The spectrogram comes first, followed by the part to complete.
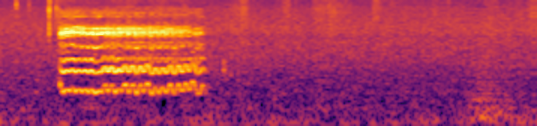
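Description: A giant panda gives a single wavering, goat-like bleat lasting about one and a half seconds.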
